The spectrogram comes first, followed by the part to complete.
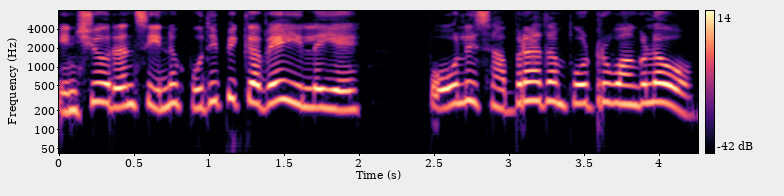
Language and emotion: Tamil, fearful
